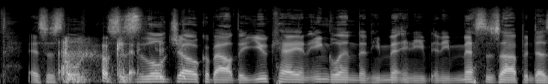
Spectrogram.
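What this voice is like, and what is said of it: Usual voice. Nothing is said of it.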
